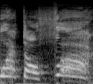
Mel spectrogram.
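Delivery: put-on pissed-off grandma voice, pitched way up. Retelling how grandma reacted on seeing the hurt grandson: imitating an angry grandma. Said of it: "My grandma was all pissed".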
